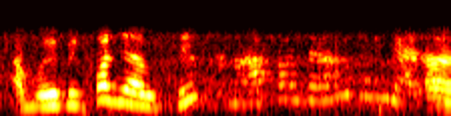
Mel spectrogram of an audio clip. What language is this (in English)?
Odia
